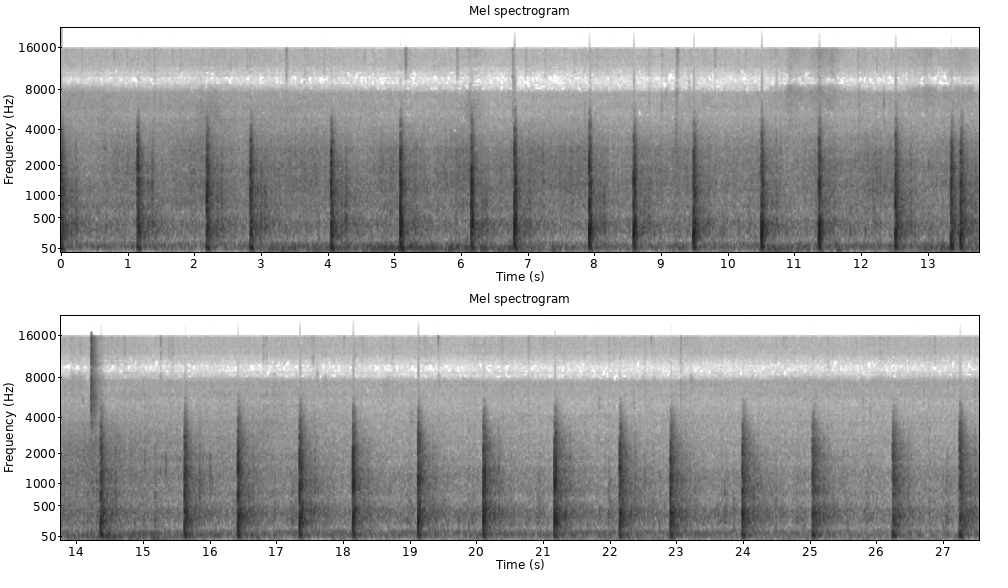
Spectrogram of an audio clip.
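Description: Distant aerial fireworks bursting in a steady string of sharp bangs, about one a second, each trailing off in a short echo.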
